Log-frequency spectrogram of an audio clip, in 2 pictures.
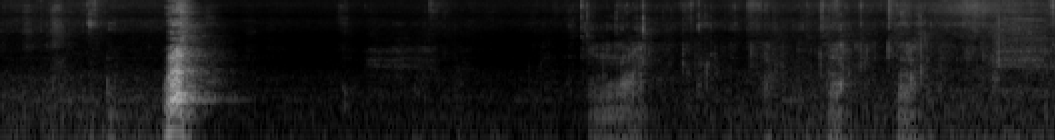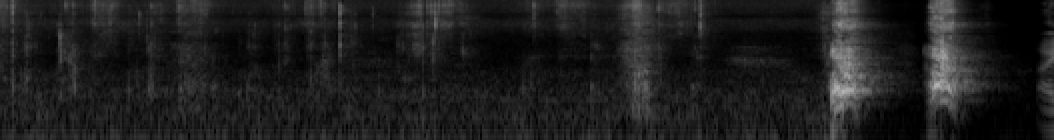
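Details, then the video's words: Samoyed dog grumbling for beer indoors: one short gruff bark early, scattered soft mutters and knocks, then two louder barks close together near the end. "Samoyed looooves beer. make sure you turn your volume up, he grumbles"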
